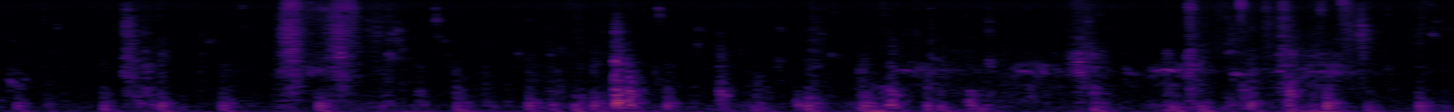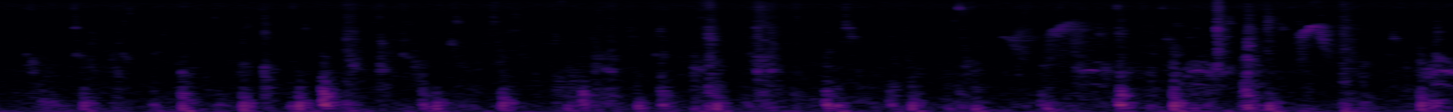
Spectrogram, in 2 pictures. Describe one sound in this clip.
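A hen clucks softly close by.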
